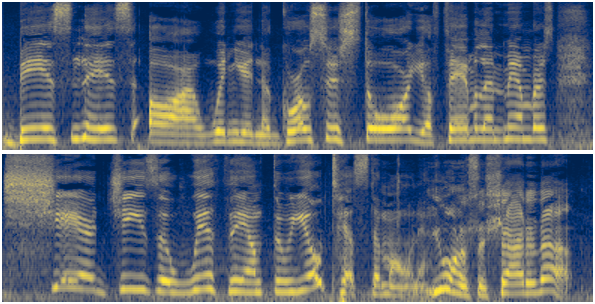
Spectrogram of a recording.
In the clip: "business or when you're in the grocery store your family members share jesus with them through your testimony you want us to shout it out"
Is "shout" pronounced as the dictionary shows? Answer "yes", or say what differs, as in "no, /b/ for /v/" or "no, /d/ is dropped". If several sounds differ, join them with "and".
yes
